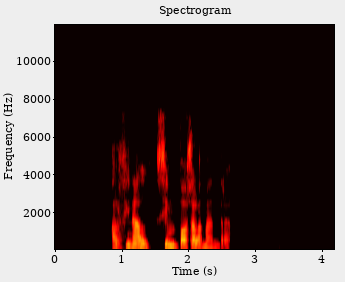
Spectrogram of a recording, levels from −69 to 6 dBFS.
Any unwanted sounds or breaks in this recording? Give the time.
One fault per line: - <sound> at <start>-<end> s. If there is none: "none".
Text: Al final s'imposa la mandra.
none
